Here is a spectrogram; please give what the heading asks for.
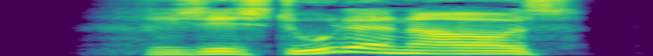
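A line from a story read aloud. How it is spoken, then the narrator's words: Calling out. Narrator (German): ruft er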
